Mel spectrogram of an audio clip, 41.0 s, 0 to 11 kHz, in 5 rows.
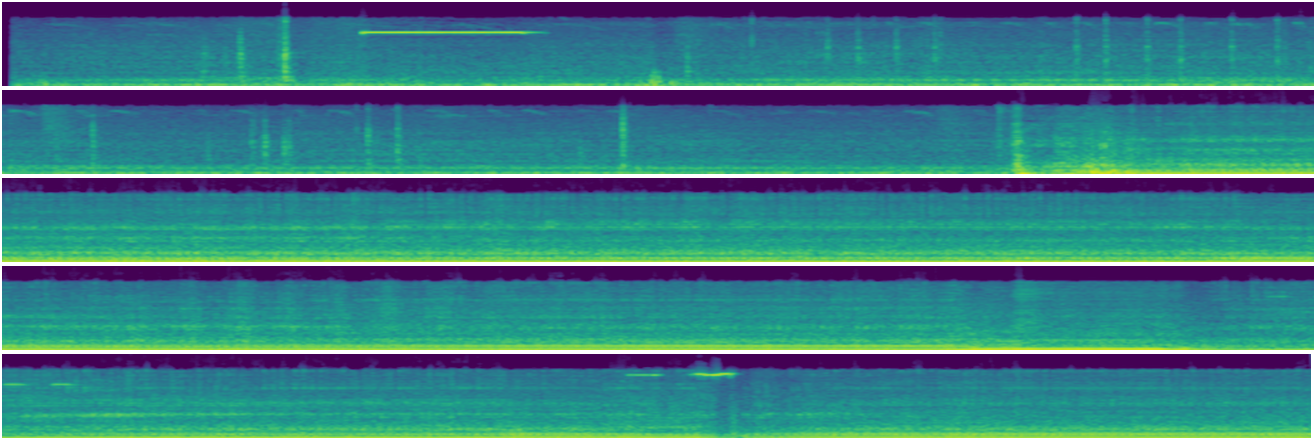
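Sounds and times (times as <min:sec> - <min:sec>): diesel engine cranking and running: 0:03.3 - 0:40.9.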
